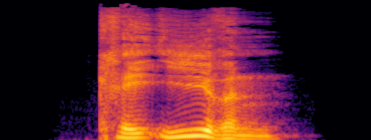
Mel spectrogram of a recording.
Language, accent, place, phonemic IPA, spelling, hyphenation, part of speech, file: German, Germany, Berlin, /kʁeˈʔiːʁən/, kreieren, kre‧ie‧ren, verb, De-kreieren.ogg
- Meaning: to design; to shape; to create (a composition, a fashion line, etc.)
